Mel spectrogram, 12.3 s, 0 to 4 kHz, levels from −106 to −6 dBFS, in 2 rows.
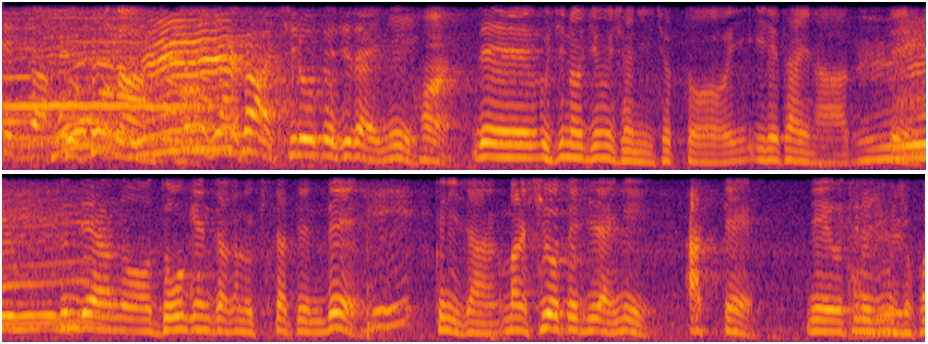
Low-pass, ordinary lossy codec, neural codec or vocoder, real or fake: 3.6 kHz; none; none; real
